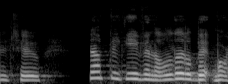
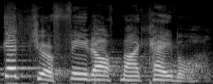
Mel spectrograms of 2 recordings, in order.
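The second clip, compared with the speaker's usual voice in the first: scolding mother; 7 dB louder than usual. Retold or imitated. Mother-in-law scolds the president.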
